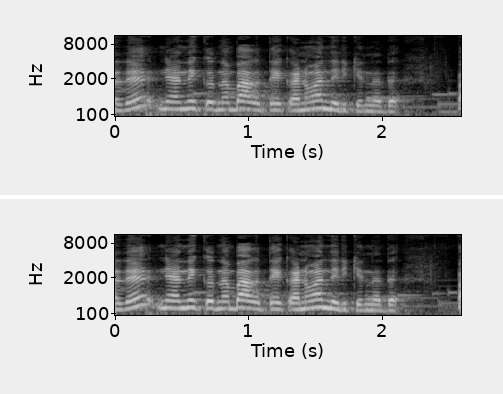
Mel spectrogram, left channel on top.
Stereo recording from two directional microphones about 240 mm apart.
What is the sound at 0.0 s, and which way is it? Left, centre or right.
A woman's voice, right.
